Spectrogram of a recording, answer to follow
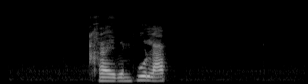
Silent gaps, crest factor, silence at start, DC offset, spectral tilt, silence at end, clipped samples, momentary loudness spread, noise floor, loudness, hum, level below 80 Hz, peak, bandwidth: none; 20 dB; 0.9 s; under 0.1%; -6.5 dB/octave; 1.45 s; under 0.1%; 13 LU; -68 dBFS; -29 LUFS; none; -88 dBFS; -12 dBFS; 11 kHz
